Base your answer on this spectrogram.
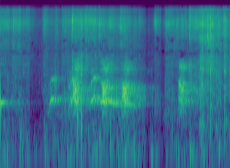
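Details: Several dogs at play in a private dog park, barking in a quick run of four or five harsh, ringing barks amid general outdoor noise and rustling.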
